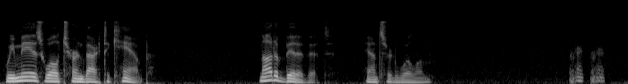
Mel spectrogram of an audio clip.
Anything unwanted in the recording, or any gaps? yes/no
yes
